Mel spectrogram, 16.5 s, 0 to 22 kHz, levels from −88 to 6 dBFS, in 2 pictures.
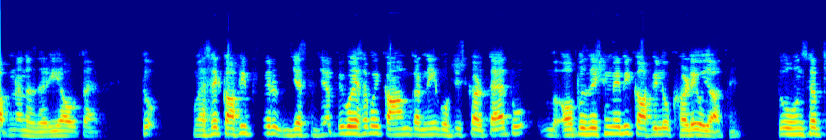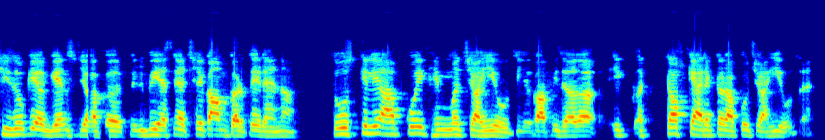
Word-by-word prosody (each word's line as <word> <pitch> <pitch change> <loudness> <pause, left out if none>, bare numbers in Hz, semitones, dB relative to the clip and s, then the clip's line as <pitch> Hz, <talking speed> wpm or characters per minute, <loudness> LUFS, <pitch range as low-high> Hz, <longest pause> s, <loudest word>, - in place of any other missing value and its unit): अपना 150 0 -3
नज़रिया 125 +2 -3
होता 135 -1 -2
है। 120 0 -17 0.4
तो - - -9 0.4
वैसे 150 +6 -1
काफ़ी 180 +3 +3
फ़िर 195 +2 -6 0.2
जै 165 - +2
जब 160 +2 -9
भी 195 - -1
कोई 200 0 +7
ऐसा 195 0 +1
कोई 205 0 -1
काम 165 +1 +5
करने 165 -1 -3
की 170 - -6
कोशिश 155 +1 -8
करता 150 -2 +2
है। 335 - +5
तो 400 +1 -6 0.4
ओपोज़िशन 180 +3 0
में 195 0 +2
भी 205 - 0
काफ़ी 170 0 +4
लोग 175 0 -3
खड़े 150 +1 +3
हो 155 - +4
जाते 125 -2 -1
हैं। - - -26 0.4
तो 175 0 -1
उन 175 - -2
सब 185 +1 0
चीज़ों 170 -2 -3
के 170 0 -1
अगेंस्ट 145 -1 0
जाकर 140 -1 +1
फ़िर 145 -1 -8
भी 160 -1 +3
ऐसे 150 +2 -2
अच्छे 155 +2 -2
काम 155 -1 +4
करते 145 0 +2
रहना। 130 -1 -5 0.4
तो 175 +1 +2
उसके 180 +3 -1
लिए 200 0 +1
आपको 175 +1 +2
एक 190 -2 -1
हिम्मत 155 +1 -3
चाहिए 140 +1 +2
होती 130 0 -6
है 130 - -15
काफ़ी 130 +2 +3
ज़्यादा 135 0 +2 0.2
एक 145 0 -13 0.3
टफ 185 0 +4
कैरेक्टर 150 +1 +3
आपको 145 +2 +2
चाहिए 135 -2 -4
होता 125 - -13
है। - - -14
155 Hz, 225 wpm, -21 LUFS, 140-175 Hz, 0.4 s, कोई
